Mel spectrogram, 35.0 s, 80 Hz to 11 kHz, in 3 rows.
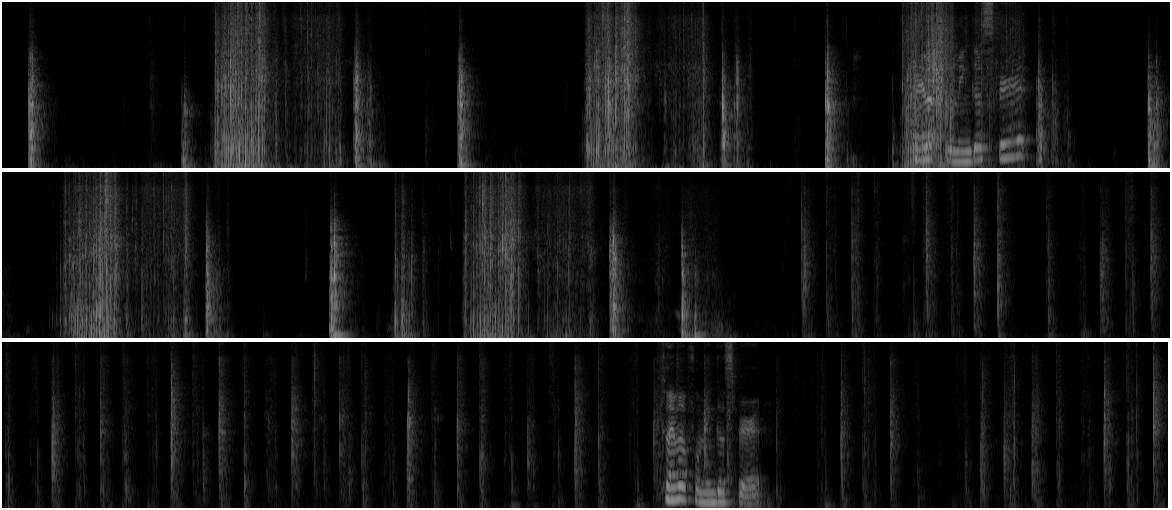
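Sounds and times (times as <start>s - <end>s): cards swishing: 1.2s - 4.3s, 5.8s - 7.5s, 12.1s - 14.0s, 15.6s - 18.9s, 19.6s - 35.0s.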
